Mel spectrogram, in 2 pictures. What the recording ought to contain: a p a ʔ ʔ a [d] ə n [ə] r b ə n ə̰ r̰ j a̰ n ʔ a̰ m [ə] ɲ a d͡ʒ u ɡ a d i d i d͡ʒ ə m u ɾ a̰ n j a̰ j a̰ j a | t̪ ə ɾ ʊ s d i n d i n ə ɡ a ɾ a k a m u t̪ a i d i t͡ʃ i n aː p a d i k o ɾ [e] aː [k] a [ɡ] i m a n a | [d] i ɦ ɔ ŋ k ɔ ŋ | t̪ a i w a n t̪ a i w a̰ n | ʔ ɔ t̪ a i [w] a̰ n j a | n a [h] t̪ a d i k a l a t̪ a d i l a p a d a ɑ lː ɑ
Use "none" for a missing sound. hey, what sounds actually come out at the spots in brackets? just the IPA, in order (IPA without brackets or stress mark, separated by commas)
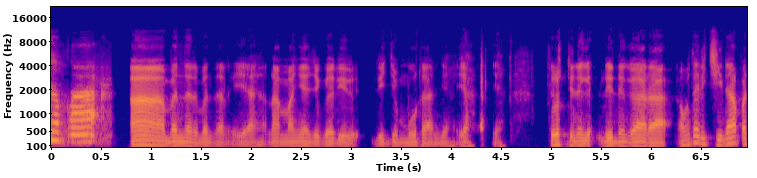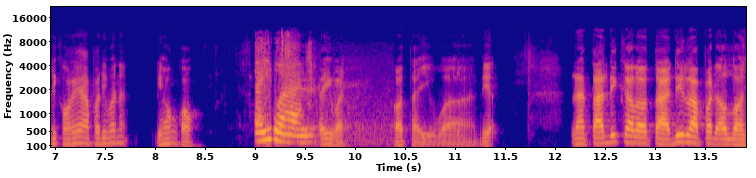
b, ə, a, e, p, d, d, w, h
